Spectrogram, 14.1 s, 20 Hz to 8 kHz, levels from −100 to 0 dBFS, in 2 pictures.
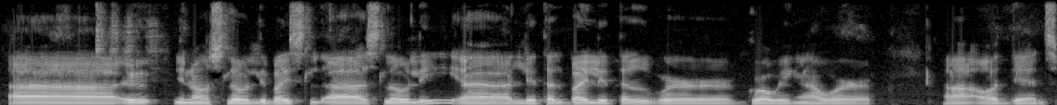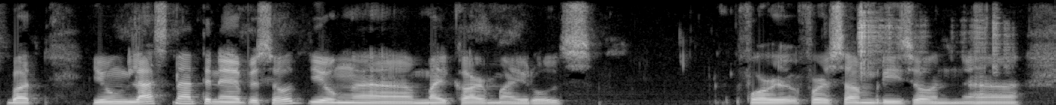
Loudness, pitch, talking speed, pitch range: -25 LUFS, 100 Hz, 140 wpm, 95-115 Hz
